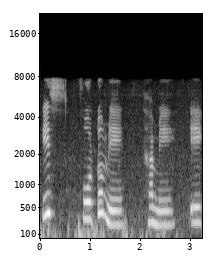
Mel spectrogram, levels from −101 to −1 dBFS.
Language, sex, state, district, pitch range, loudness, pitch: Hindi, female, Bihar, West Champaran, 220-305 Hz, -16 LUFS, 255 Hz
